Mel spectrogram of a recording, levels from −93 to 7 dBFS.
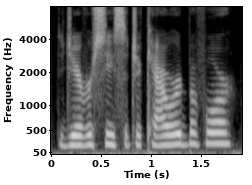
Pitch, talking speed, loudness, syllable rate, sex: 200 Hz, 250 wpm, -17 LUFS, 6.8 syllables/s, female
